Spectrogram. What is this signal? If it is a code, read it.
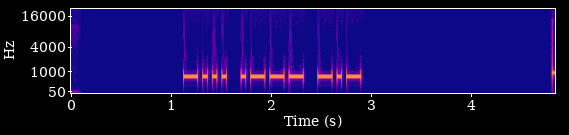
Morse code, heard as a keyed tone, about 25 wpm, 700 Hz. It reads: BJK
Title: USA Call Sign Postfixes - 3 Letters 25wpm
